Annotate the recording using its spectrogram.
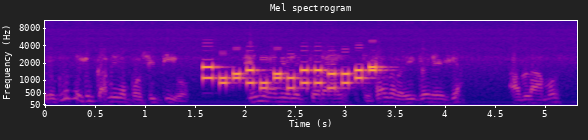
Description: Multi-frequency trunk signalling (R1, as on North American trunks), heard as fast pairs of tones, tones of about 70 ms, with room echo. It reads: KP 36816288459 ST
